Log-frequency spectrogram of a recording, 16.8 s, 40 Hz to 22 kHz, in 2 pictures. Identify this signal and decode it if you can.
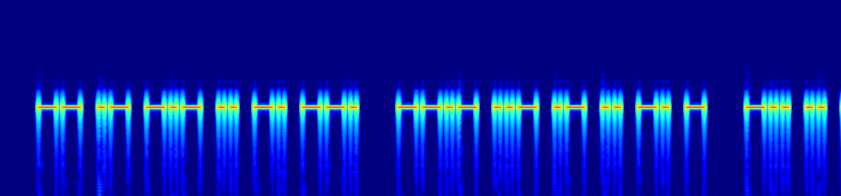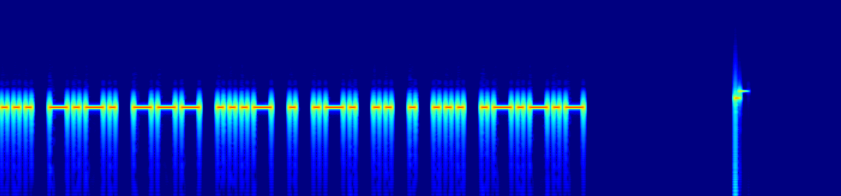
Morse code, heard as a keyed tone, about 20 wpm, 700 Hz. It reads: MAKING QUAINT DISCOVERIES.
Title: Pangram Challenge v2 - 20wpm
